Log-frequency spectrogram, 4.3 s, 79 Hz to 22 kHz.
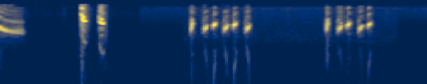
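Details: Campero-style song of a European goldfinch, from a 2020/2021 recording: a trailing buzzy note, two sharp high chips, then two short bursts of five or six rapid tinkling notes separated by silence.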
